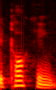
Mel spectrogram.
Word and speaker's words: talking: got for example talking we say talking but when you write we write l tall king but we don't pronounce l exactly the same way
